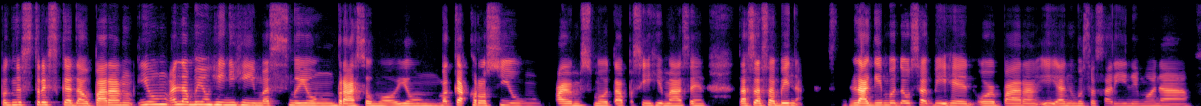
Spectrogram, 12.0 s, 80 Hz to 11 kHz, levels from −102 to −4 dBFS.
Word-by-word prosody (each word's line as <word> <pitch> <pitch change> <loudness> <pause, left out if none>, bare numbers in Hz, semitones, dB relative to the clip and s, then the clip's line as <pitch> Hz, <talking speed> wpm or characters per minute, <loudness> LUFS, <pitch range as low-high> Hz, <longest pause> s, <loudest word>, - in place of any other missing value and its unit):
'pag 235 0 -3
na-stress 250 0 -1
ka 230 -3 +2
daw, 195 -2 +1
parang 235 +2 +5
yung 285 +2 +1
alam 280 +1 +3
mo 275 - +3
yung 270 -1 +4
hinihimas 235 -5 0
mo 215 - -1
yung 205 -2 -2
braso 185 +2 +5
mo, 175 -2 -4
yung 190 0 -4
magka-cross 215 -1 +1
yung 210 -1 -11 0.2
arms 195 -2 0
mo 185 -1 -3
tapos 180 -1 -3
hihimasin? 190 -3 -3 0.3
Ta's 210 +2 0
sasabihin 215 -1 +2
na - - -25 0.5
lagi 215 +1 +7
mo 220 0 -5
daw 215 0 -3
sabihin 200 -2 -3
or 190 0 -3
parang 195 0 -2
i-ano 195 0 -4
mo 195 - -7
sa 205 +2 -13
sarili 190 -3 -11
mo 185 +1 -13
na, 170 -1 -5
205 Hz, 180 wpm, -23 LUFS, 190-225 Hz, 0.5 s, lagi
